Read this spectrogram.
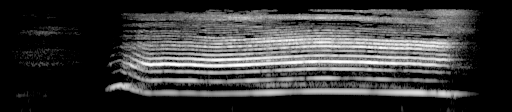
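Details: Infant girl crying, one sustained clear high-pitched wail of about two seconds with a steady tone; reason for crying unknown, possibly for attention.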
